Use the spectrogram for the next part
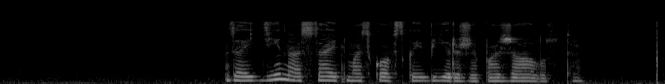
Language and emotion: Russian, neutral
